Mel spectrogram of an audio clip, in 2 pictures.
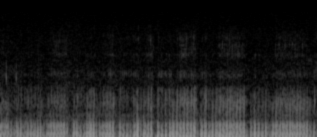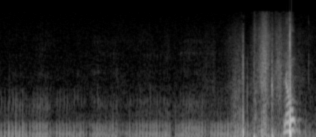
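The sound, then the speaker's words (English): A pet cat purring, a faint, low, steady rhythmic rumble that continues throughout, with a brief, louder burst of noise near the very end. “You guys, hold on. That's my cat.”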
